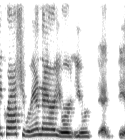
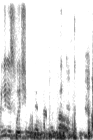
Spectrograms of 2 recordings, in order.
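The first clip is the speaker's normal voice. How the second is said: whispered tease. Real, not acted. Teasing reply to co-host.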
